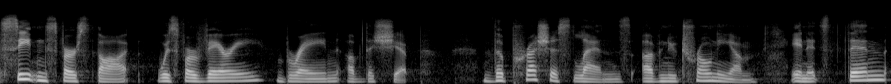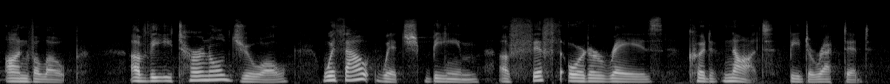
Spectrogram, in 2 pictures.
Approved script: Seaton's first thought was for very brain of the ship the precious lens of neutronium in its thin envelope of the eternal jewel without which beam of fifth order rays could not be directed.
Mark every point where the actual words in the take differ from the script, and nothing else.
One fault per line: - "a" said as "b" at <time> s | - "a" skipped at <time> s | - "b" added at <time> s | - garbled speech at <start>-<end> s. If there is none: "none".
none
